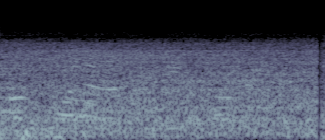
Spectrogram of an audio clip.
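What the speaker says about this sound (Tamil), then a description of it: "இது வந்து ஒரு ஆர்டிஃபிஷியலான ஒரு அருவி தான்" Artificial waterfall in a desert garden in Dubai, a steady, loud broadband rush of falling water that fills the whole clip without pause, with possible faint voices blended into the roar.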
